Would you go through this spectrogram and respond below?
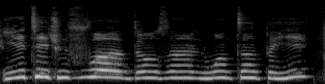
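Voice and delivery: slow once-upon-a-time storyteller; fairy-tale narration. Shown as a demonstration. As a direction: draw it out like a bedtime tale. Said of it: "je vais vous résumer".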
